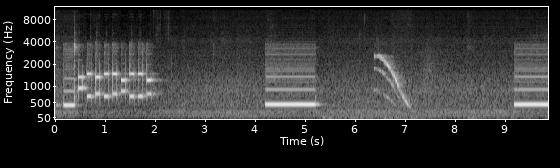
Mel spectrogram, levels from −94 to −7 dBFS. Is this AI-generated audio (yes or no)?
no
